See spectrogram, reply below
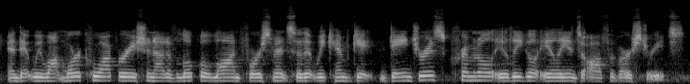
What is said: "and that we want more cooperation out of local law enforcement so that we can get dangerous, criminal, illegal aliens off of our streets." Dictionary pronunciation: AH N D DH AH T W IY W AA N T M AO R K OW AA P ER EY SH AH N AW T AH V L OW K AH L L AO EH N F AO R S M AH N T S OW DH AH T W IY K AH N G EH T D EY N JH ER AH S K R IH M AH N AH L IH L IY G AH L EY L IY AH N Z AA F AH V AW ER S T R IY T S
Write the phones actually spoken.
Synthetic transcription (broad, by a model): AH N DH AH T W IY W AA N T M AO R K OW AA P ER EY SH AH N AW T AH V L OW K L L AO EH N F AO R S M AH N T S OW DH AH T W IY K AH N G EH T D EY N JH ER AH S K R IH M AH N L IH L IY G L EY L IY AH N Z AA F AH V AW ER S T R IY T S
